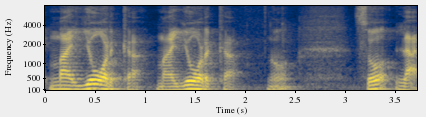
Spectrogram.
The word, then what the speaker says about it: Mallorca: That's interesting because the double L, it's actually a letter of the alphabet, no? It's no, A, no? And it's pronounced like Y, no? Like in Mallorca, no? We don't say Mallorca, we say Mallorca, no?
